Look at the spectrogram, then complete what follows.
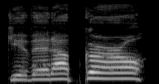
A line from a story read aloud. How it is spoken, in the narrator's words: growled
